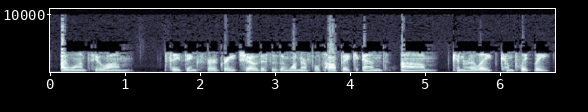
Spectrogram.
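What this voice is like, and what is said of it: Hoarse voice. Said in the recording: “Forgive my voice. I've got something going on... I sound a little hoarse.”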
